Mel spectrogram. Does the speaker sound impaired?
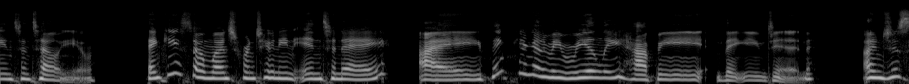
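Yes: ALS; voice changing and declining.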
